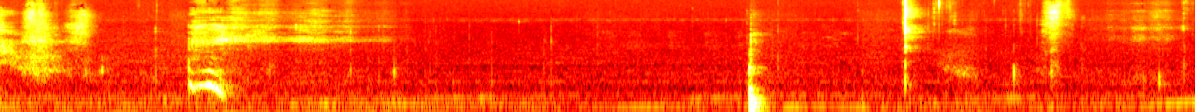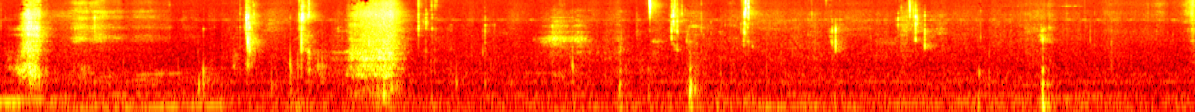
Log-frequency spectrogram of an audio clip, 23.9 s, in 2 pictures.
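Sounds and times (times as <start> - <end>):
chewing cake mouth sounds: 18.4 - 19.6, 20.2 - 22.6.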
